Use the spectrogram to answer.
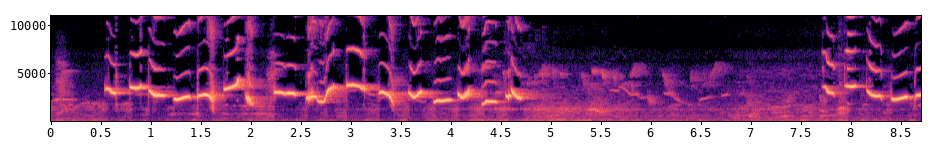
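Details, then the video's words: Kacer, the Oriental magpie-robin, in a training chorus meant to make caged birds answer and sing: a long burst of bright, warbled whistles and chirps in rapid, slightly uneven succession, then a lull with soft background twitters before the phrases resume. "KACER BAHAN OMBYOKAN LANGSUNG RESPON IKUT GACOR"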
